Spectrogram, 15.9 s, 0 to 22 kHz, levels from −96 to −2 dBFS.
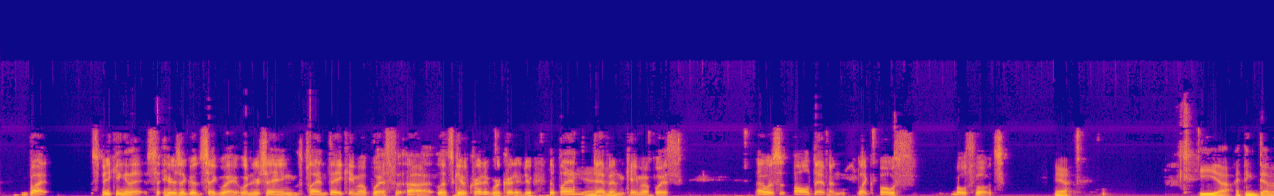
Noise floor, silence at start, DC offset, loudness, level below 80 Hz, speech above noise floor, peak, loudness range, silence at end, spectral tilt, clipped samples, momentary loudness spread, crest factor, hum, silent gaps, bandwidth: -57 dBFS; 0.15 s; under 0.1%; -21 LUFS; -52 dBFS; 36 dB; -6 dBFS; 3 LU; 0 s; -5 dB/octave; under 0.1%; 10 LU; 16 dB; none; none; 11.5 kHz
